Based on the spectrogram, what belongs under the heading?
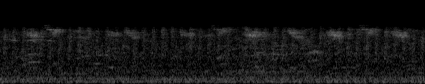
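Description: Faint high-pitched chirping of small birds in the background, a few short chirps a second over a low hiss.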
